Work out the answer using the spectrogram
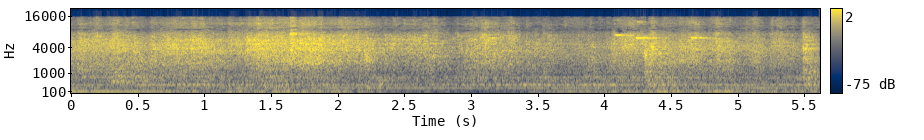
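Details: Garage door opener closing after loose sensor wire nuts were reconnected and secured; previously the door reversed before fully closing. Even motor hum, faint steady tone and soft track rumble as the door travels; closing normally.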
